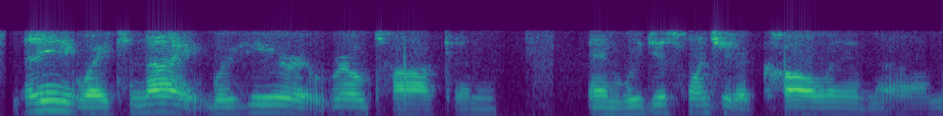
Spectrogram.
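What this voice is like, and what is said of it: Congested voice with a cold. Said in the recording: “I have a cold,”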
